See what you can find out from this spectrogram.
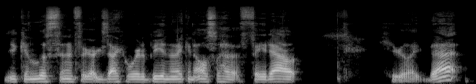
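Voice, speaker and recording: A man with a soft, gravelly voice that has a husky edge. He explains a music software setup calmly, one step at a time, like a teacher walking students through it. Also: mid-range voice, fast. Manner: calm step-by-step explaining, counting aloud. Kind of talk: screen-recorded software tutorial.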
